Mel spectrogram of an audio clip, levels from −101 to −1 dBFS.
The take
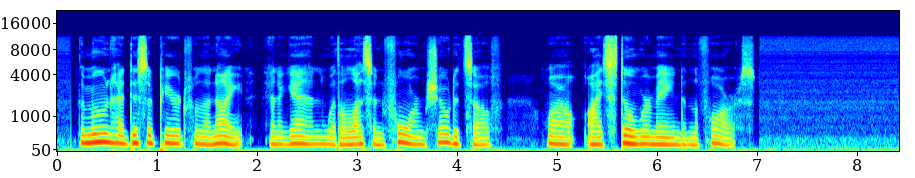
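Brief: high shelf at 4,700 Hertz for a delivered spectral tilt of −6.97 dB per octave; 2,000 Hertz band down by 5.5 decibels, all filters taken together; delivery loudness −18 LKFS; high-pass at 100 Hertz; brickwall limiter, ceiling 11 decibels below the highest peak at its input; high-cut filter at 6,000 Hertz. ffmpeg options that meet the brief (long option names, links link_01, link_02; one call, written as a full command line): ffmpeg -i in.wav -af "highpass=100,lowpass=6000,equalizer=frequency=2000:width_type=o:gain=-6,highshelf=frequency=4700:gain=-6.5,volume=14.5dB,alimiter=limit=-9.5dB:level=0:latency=1" out.wav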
